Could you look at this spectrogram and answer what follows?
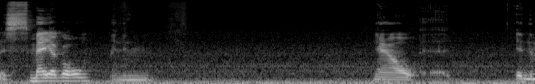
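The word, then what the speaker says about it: Sméagol: his real name is Smeaggle and then now in the movies they pronounce it Smegel but that is not how you pronounce that. There is an accent over the e that means something.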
